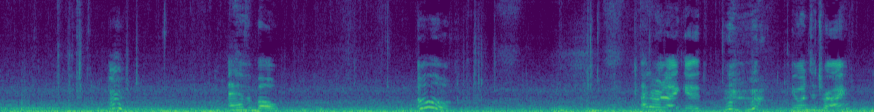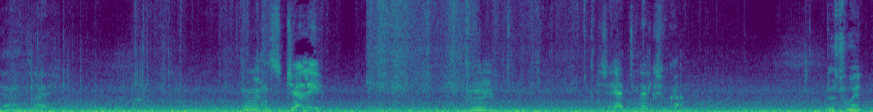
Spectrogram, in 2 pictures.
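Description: A man talks and laughs close by.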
